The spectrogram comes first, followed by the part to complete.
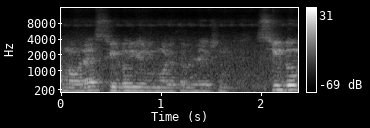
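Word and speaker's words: pseudo: सीडो में P silent रहती है, ठीक, पी साइलेंट रहती है, PSEUDU, सीडो यूनिमोलिकुलर रिएक्शन।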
